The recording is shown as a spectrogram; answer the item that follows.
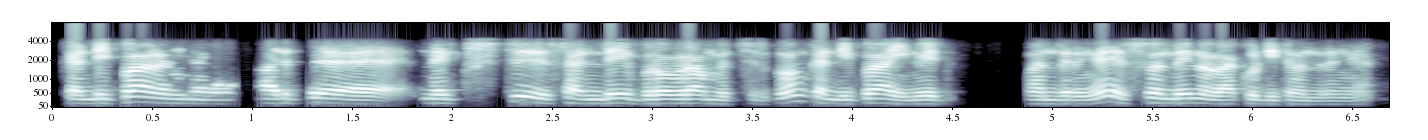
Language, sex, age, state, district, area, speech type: Tamil, male, 18-30, Tamil Nadu, Perambalur, urban, conversation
